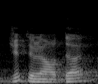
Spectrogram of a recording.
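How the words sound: It is read flatly, like calm reading aloud. The text is merely being read. The speaker calls it wrong. "Toi, tu lis comme un bon français. Non, c'est pas ce que Jésus-Christ a dit là"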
